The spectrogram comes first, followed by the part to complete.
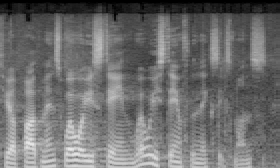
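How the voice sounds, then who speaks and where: A man's voice: mid-range voice, animated, quick pace, darkish tone. A male interviewer asks his questions playfully, with light teasing and frequent "mm-hmm" prompts. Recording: hall reverb, faint background noise.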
